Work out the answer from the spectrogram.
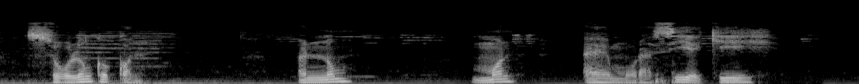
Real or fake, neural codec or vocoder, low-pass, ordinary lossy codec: real; none; 7.2 kHz; MP3, 32 kbps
